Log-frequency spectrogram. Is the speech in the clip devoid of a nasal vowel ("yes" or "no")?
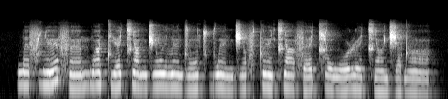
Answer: no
